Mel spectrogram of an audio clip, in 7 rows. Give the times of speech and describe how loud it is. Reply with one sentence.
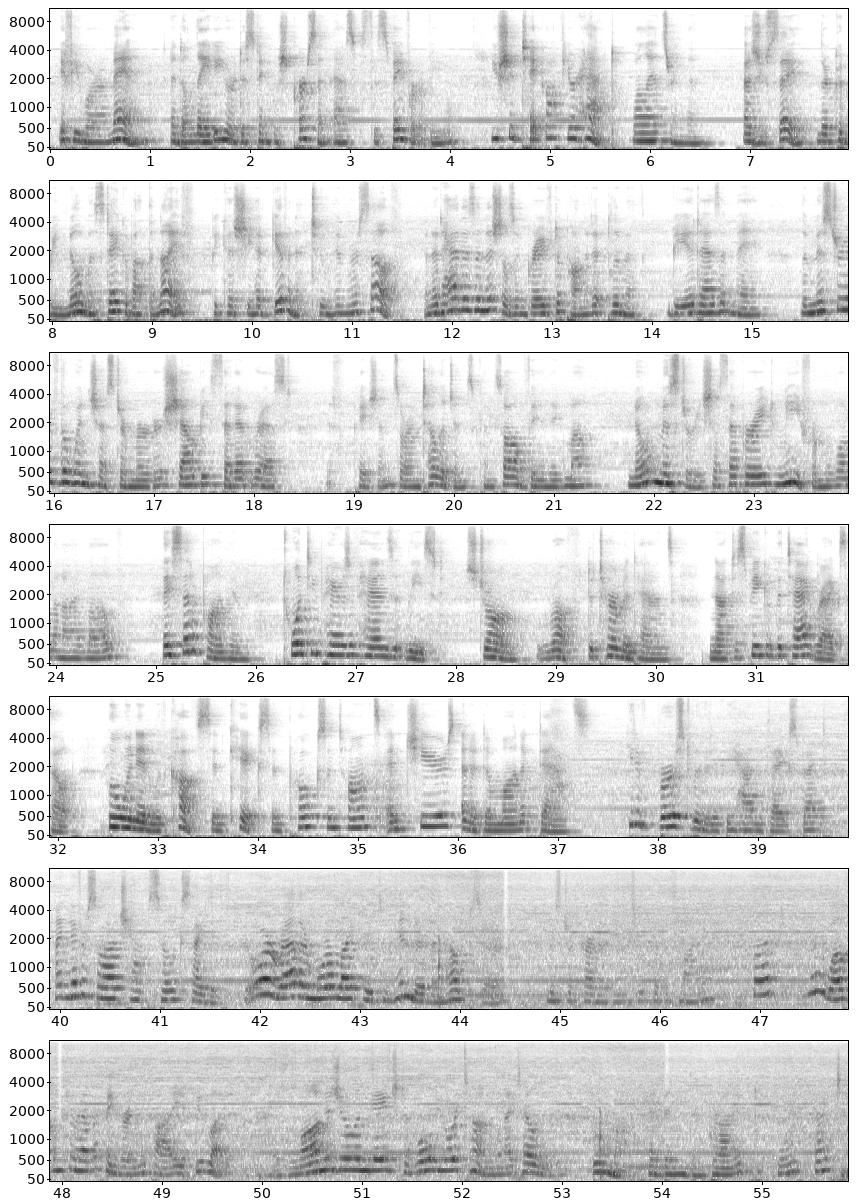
You can hear the speech from 0.0 to 55.8 s, at a steady volume.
